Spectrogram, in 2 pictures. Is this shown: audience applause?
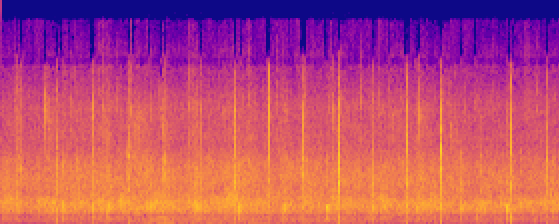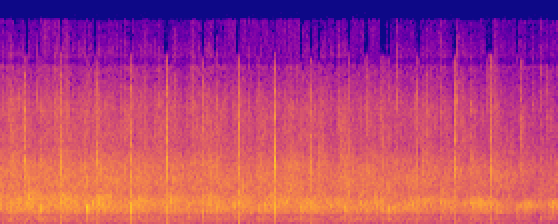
yes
